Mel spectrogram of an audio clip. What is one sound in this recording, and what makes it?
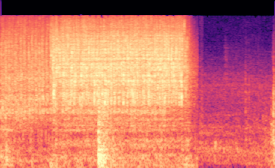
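Water runs from a tap in a strong stream.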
